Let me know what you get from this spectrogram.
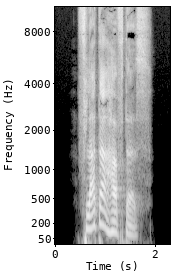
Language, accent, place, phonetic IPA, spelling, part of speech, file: German, Germany, Berlin, [ˈflatɐhaftəs], flatterhaftes, adjective, De-flatterhaftes.ogg
- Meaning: strong/mixed nominative/accusative neuter singular of flatterhaft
